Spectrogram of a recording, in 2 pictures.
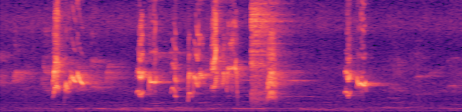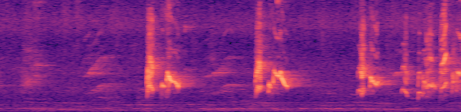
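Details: Long-tailed shrike singing richly varied song, recorded at a home in a crowded neighbourhood: bursts of sharp, high chirps and short whistled notes in irregular clusters with brief pauses, over a faint low hum of background noise.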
